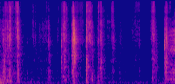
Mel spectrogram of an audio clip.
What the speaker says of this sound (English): let's shuffle the Key Oracle deck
